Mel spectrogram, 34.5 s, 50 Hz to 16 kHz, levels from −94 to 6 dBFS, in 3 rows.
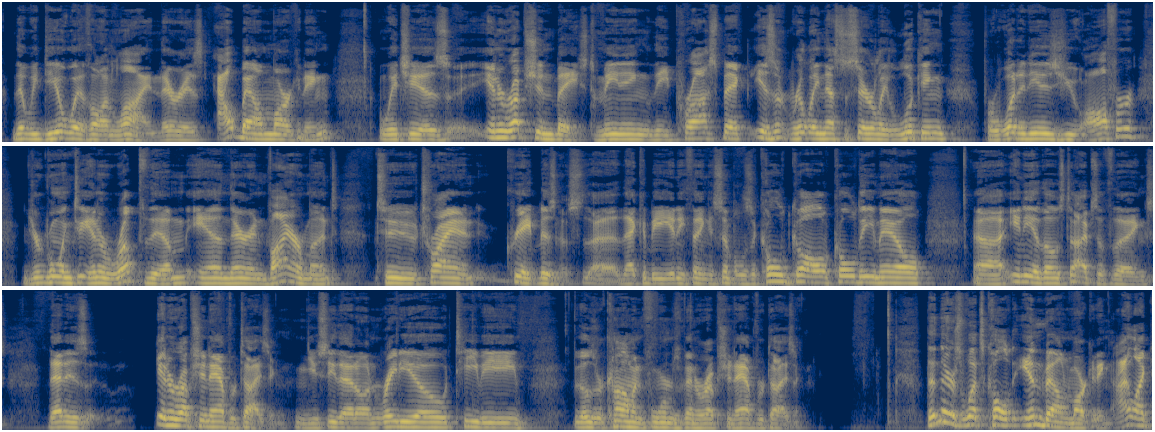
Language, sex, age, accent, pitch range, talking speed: English, male, 50-69, American, 125-155 Hz, 145 wpm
